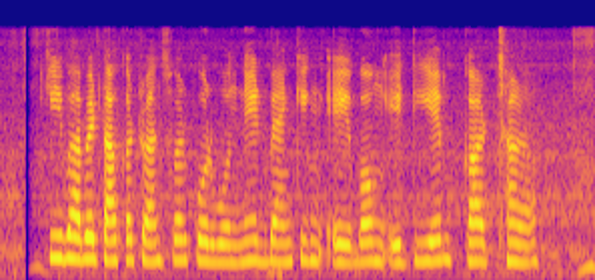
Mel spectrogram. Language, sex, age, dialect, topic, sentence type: Bengali, female, 18-24, Standard Colloquial, banking, question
